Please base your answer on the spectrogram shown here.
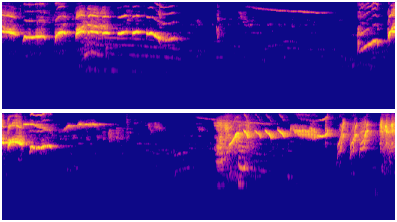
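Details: Orange-headed thrush of Cililin origin, finished moulting, delivering teler-style song in three bursts: warbled whistles and slurs, a rising sweep, then a scratchy high chatter, with quiet pauses between.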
